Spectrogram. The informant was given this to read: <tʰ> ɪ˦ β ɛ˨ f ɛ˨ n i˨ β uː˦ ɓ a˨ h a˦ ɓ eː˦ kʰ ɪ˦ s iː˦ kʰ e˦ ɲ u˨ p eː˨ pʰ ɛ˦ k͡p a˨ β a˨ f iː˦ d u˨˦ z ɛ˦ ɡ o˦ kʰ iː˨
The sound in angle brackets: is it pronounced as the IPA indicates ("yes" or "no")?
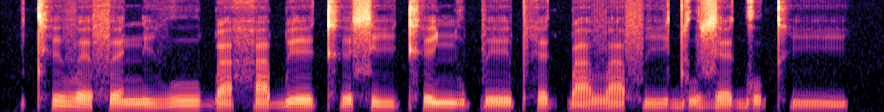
yes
